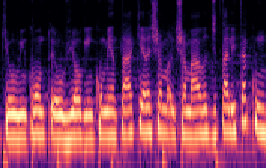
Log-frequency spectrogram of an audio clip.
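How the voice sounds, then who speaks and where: The speech moves at a fairly quick pace, with music playing in the background. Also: man. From Brazil, Manaus (Amazonas). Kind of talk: testimony. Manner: halting, many repetitions and fillers.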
